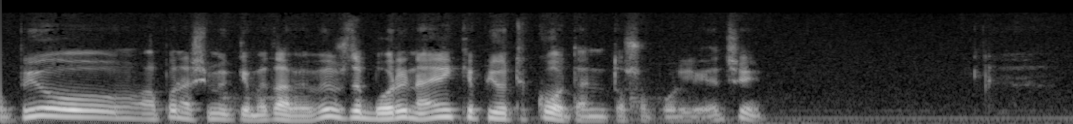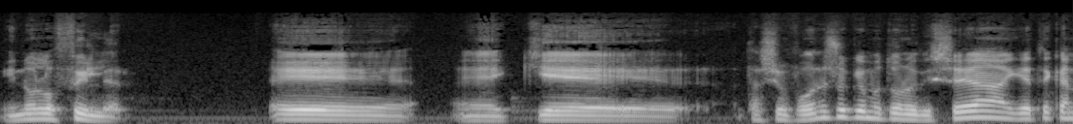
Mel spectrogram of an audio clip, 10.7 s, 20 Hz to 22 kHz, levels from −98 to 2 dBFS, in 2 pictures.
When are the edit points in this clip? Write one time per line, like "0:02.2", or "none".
0:07.5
